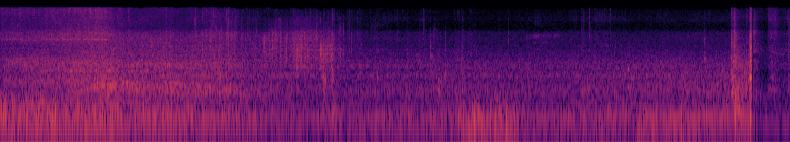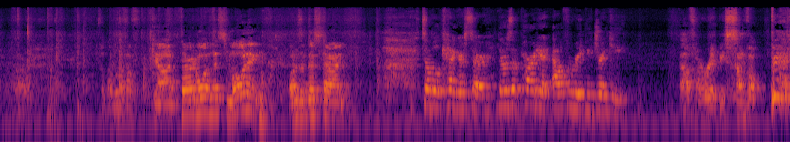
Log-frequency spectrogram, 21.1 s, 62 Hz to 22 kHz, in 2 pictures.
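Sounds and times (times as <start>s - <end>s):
wind on microphone: 0.0s - 2.4s, 6.0s - 7.1s
steady low hum: 0.0s - 21.0s
van door shutting: 9.6s - 10.1s.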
